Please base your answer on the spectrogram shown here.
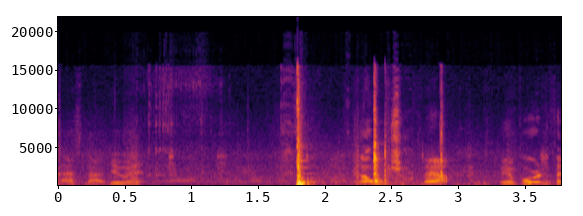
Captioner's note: pole banging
